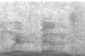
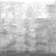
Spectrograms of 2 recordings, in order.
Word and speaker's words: Lindeman: Did I pronounce that right? Lindman. Or is it Lindeman?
